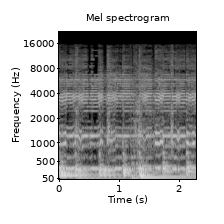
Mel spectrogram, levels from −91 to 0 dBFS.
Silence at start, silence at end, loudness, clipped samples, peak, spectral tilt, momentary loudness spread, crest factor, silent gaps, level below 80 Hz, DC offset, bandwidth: 0 s; 0 s; -17 LUFS; under 0.1%; -4 dBFS; -4.5 dB/octave; 2 LU; 12 dB; none; -28 dBFS; under 0.1%; 15.5 kHz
